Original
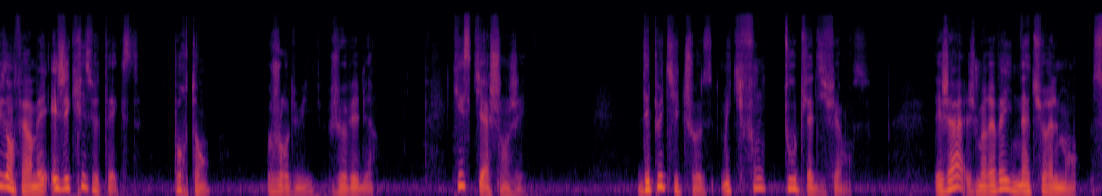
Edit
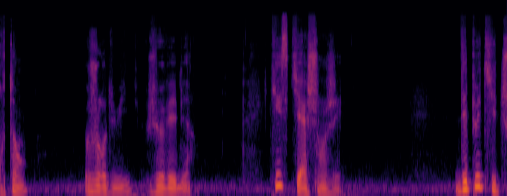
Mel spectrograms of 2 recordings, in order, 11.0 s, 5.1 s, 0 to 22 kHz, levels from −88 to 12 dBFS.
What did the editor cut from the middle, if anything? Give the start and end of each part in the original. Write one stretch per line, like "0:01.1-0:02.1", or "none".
none

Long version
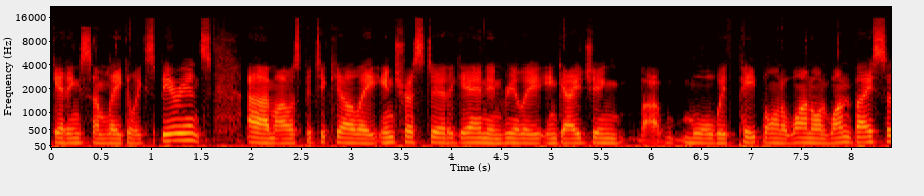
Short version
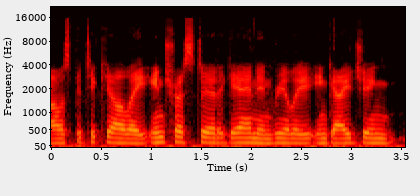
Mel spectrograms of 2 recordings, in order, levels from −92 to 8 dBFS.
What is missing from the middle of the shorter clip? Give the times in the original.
none

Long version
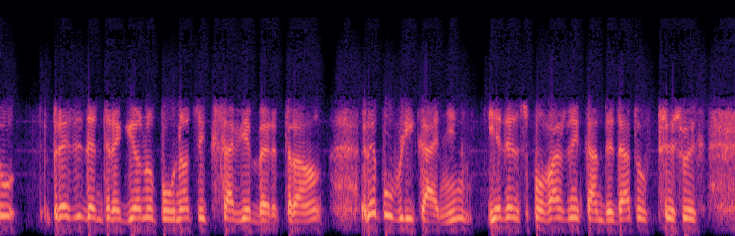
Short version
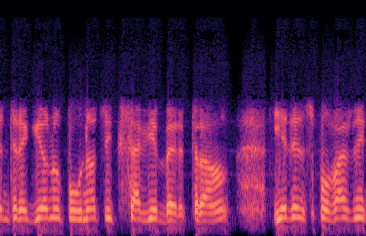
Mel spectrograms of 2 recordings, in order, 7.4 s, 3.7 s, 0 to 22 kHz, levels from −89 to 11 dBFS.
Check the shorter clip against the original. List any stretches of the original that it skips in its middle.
0:03.6-0:04.8

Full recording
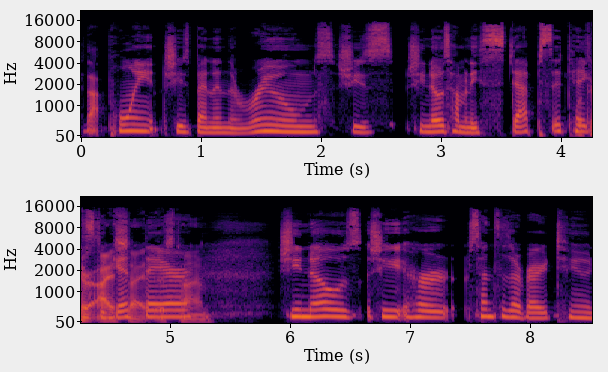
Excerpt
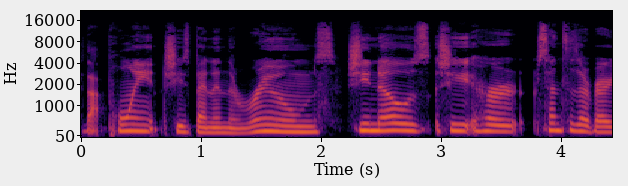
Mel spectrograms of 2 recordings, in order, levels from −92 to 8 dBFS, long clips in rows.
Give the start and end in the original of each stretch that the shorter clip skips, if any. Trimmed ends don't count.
0:02.1-0:05.8

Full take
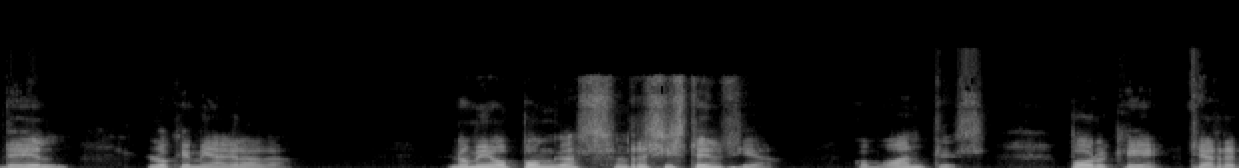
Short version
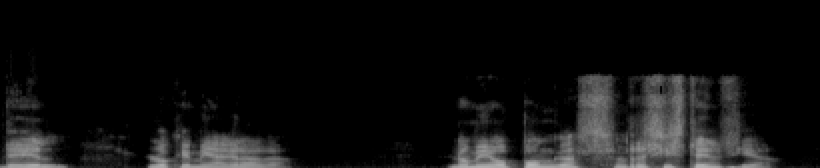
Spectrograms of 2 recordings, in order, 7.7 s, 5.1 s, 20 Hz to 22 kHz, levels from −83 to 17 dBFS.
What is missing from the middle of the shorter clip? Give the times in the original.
none

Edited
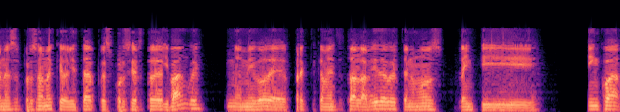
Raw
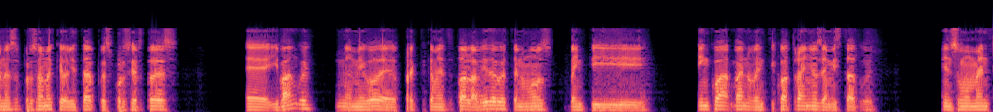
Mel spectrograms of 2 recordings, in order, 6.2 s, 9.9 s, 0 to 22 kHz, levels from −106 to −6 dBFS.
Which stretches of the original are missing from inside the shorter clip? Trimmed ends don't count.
0:01.6-0:02.7

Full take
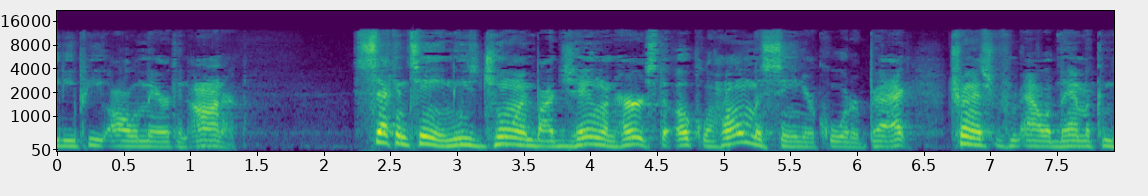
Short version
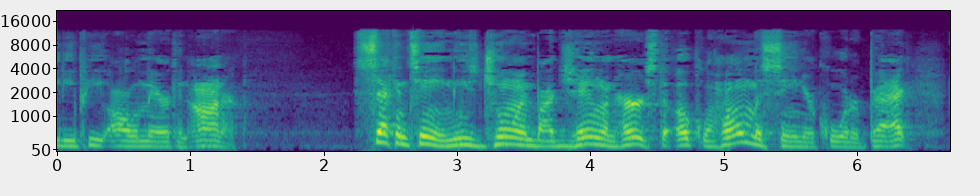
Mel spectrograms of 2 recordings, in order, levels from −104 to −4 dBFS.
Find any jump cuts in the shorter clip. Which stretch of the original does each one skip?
none

